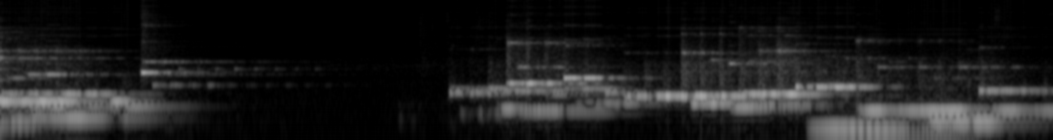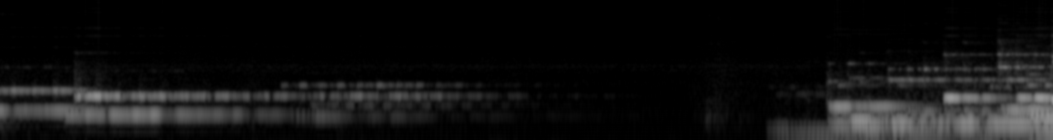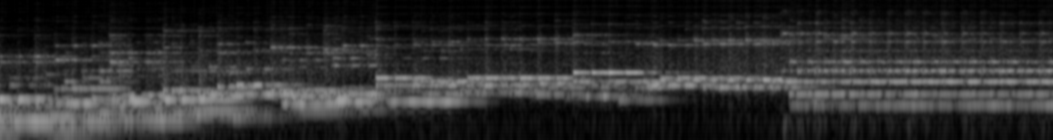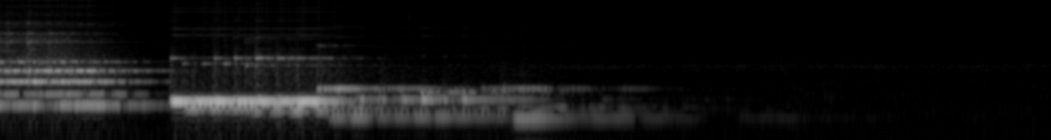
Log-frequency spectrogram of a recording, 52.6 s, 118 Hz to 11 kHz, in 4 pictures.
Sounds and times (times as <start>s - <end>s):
Marimba, xylophone: 0.0s - 4.2s, 5.6s - 19.8s, 22.8s - 48.3s.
